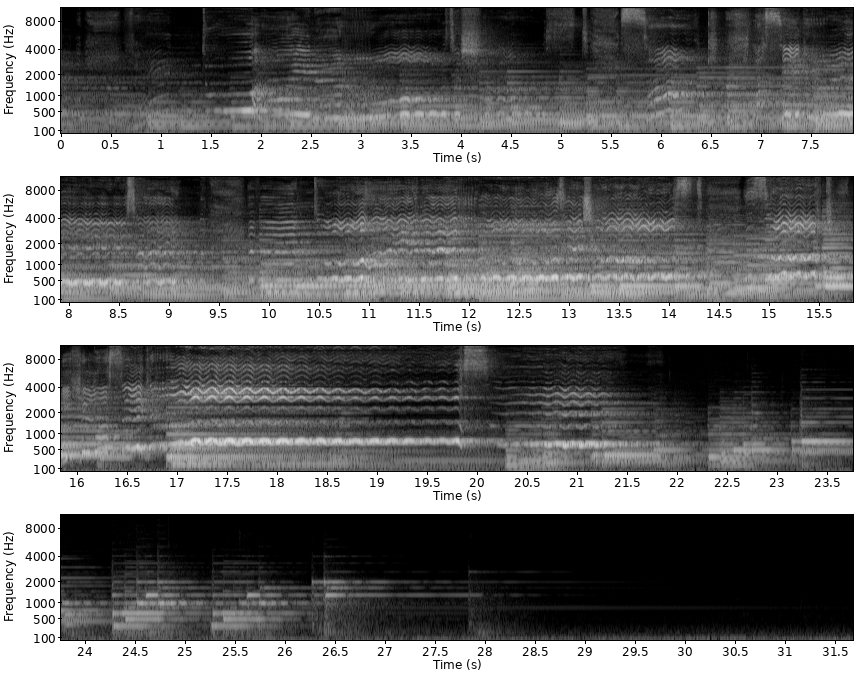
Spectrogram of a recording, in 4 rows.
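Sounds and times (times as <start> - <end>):
person singing: 0.0 - 22.0
piano: 0.0 - 31.0.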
